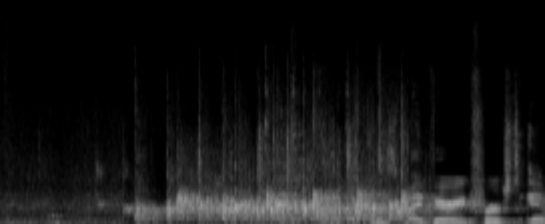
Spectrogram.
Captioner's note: audience applauds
